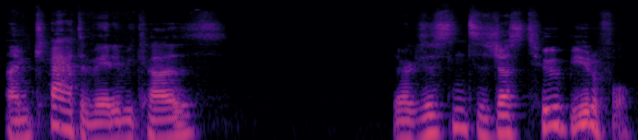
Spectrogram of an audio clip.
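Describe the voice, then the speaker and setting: A man's voice: mid-range voice, lively intonation, unhurried, vocal fry, a little mellow. Guy doing a visual novel let's play, reads the narration out and drops casual comments. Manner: casual, sweary asides. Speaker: let's player.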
